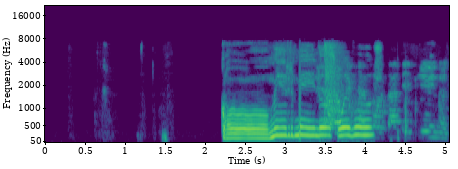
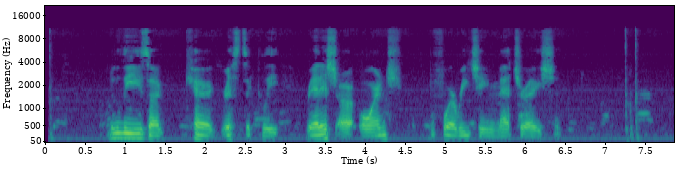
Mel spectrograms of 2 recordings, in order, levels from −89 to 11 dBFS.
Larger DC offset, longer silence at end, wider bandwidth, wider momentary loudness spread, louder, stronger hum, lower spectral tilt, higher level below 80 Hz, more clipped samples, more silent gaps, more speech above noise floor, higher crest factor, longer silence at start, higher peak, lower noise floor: neither; second, 0.05 s vs 0.3 s; second, 7.6 kHz vs 11.5 kHz; about the same, 18 LU vs 17 LU; first, -13 LUFS vs -21 LUFS; neither; about the same, -6 dB/octave vs -5.5 dB/octave; first, -56 dBFS vs -62 dBFS; neither; neither; first, 72 dB vs 35 dB; second, 14 dB vs 20 dB; first, 1.5 s vs 0.05 s; about the same, -2 dBFS vs -2 dBFS; first, -85 dBFS vs -55 dBFS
